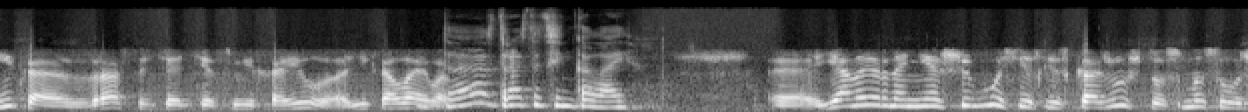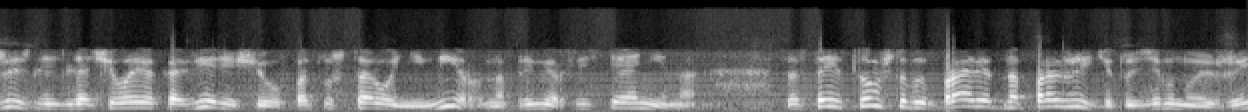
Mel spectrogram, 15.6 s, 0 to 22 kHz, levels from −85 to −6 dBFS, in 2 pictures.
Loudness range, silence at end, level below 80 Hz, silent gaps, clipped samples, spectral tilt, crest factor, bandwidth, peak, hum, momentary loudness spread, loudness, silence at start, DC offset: 2 LU; 0 s; -54 dBFS; none; under 0.1%; -4.5 dB/octave; 16 dB; 15.5 kHz; -2 dBFS; none; 7 LU; -18 LUFS; 0 s; under 0.1%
